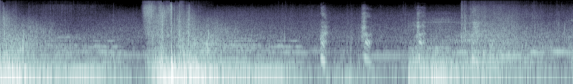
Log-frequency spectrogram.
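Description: Casting the Confringo spell in Hogwarts Legacy sets off a loud booming blast, followed by a few sharper magical cracks and crackling bursts against a rumbling background.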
